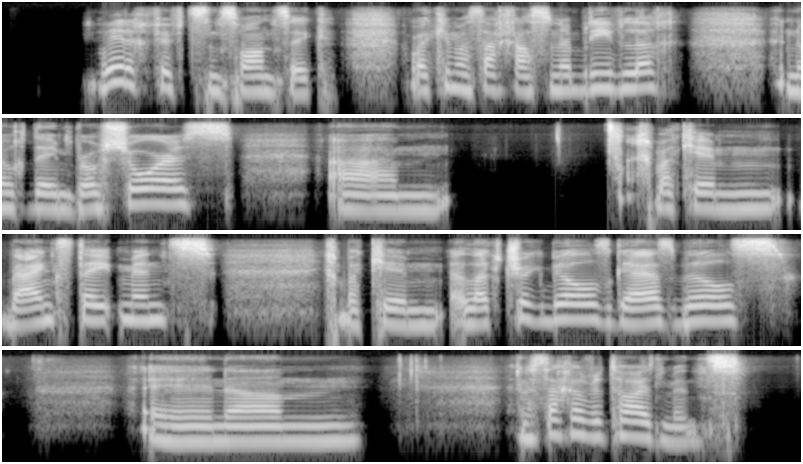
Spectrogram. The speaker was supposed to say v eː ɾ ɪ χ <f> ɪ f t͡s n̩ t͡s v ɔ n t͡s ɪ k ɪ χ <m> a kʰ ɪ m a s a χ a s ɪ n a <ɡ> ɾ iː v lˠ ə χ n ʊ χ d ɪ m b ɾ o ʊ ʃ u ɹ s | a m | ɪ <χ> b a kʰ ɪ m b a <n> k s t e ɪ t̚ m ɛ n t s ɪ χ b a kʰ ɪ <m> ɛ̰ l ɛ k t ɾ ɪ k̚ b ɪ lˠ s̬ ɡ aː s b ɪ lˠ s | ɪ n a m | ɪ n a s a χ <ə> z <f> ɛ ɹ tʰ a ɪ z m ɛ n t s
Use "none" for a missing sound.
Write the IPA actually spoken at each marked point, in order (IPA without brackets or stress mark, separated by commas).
f, b, b, χ, ŋ, m, a, v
